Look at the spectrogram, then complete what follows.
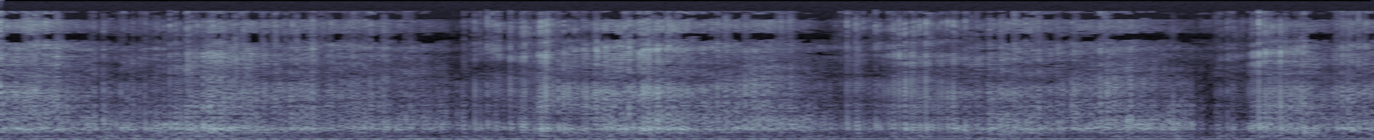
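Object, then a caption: Rubber noodle-texture mat. Fingertips and nails of a hand wearing rings scratch across a flat black mat with a dense, squiggly noodle-like rubber or vinyl surface on a yellow backing, lying on a wooden table. The result is a steady, dense scratchy rustle centered in the mids, with a low hum underneath and brief dips between strokes.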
